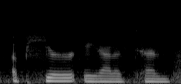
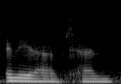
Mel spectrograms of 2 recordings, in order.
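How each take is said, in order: First: Pure leaned on for emphasis; a firm, emphatic pure; stress on pure. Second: Said in the usual way. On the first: Real, not acted. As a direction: hit the word pure.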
